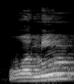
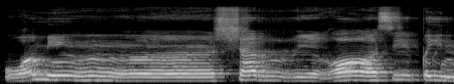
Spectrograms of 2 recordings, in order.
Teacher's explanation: ومن یہاں پر نون میں اخفا کریں گے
